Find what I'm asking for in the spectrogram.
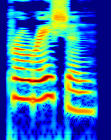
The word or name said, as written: proration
